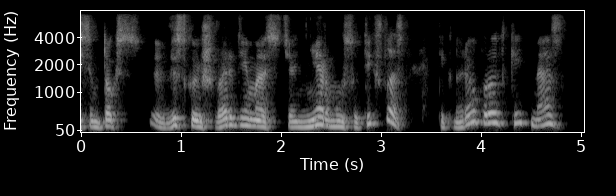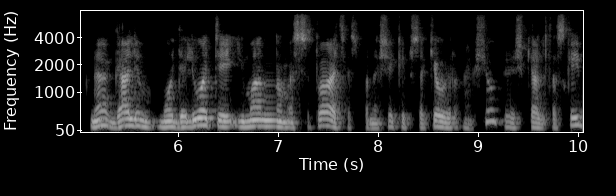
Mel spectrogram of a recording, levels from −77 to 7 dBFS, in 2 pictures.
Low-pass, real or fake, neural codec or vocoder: 7.2 kHz; real; none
